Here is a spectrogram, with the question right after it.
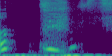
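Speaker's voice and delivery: a sudden squeaky giggle, soft; high squeaky laugh. Real, not acted. Laughing at her own worry.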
